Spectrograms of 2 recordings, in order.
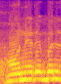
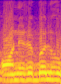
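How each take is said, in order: First: The word starts with an audible h sound. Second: The word starts with a vowel, no h. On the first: The speaker calls it wrong. "यहाँ पे हॉनरेबल नहीं होगा" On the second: The speaker calls it right. "ऑनरेबल होगा"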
